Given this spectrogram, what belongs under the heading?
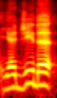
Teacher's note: قلقلہ کی آواز بہت ہلکی ہے, اس کو بڑھائیں. یجید بڑھانا ہے قلقلہ کو, قلقلہ واضح ألم ہو.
